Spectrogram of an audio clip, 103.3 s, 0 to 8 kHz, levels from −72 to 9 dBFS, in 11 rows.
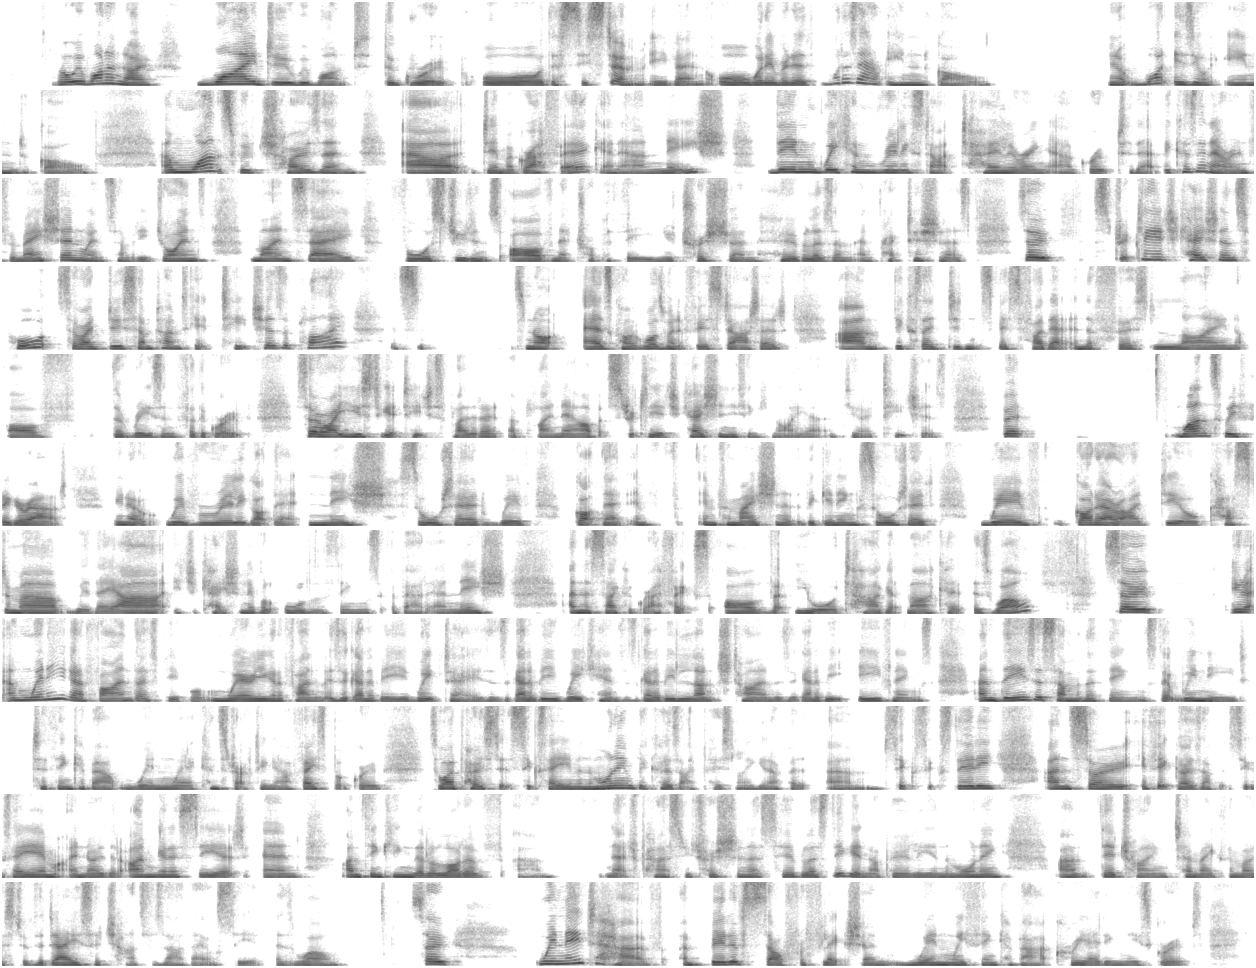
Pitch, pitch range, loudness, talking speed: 170 Hz, 160-190 Hz, -25 LUFS, 190 wpm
